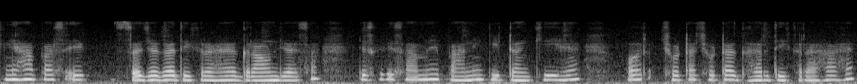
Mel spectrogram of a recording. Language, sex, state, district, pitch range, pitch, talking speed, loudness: Hindi, female, Jharkhand, Sahebganj, 190-220 Hz, 205 Hz, 155 wpm, -16 LUFS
